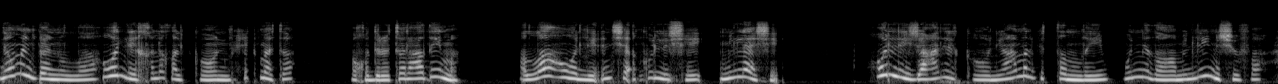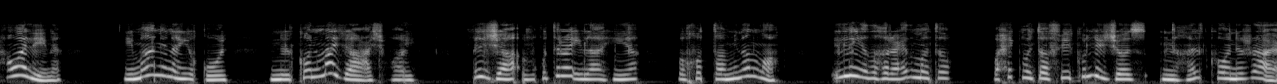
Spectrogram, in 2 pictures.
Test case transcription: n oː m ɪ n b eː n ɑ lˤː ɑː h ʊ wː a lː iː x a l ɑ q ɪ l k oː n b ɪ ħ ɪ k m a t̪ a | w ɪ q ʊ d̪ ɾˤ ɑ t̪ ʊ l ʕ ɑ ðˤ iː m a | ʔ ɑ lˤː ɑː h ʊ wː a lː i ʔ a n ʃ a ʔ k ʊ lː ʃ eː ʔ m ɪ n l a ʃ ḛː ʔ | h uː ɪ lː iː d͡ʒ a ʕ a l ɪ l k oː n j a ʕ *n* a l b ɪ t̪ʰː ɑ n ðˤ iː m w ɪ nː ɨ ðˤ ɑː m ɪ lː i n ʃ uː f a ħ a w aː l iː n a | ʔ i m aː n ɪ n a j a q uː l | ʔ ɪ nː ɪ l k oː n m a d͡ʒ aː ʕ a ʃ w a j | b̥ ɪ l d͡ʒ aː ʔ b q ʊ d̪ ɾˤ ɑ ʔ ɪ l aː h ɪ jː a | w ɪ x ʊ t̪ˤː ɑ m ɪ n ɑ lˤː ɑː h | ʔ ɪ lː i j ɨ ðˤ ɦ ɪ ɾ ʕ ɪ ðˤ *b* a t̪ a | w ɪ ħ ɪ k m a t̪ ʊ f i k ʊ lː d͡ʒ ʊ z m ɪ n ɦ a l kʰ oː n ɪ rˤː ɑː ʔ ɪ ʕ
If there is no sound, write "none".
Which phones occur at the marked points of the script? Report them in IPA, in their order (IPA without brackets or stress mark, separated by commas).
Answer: m, m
